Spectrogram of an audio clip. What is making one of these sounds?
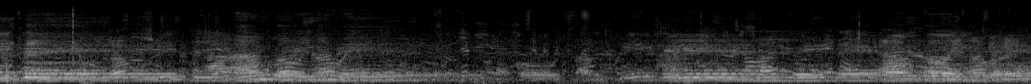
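A group of women sing a slow hymn together nearby, outdoors.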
